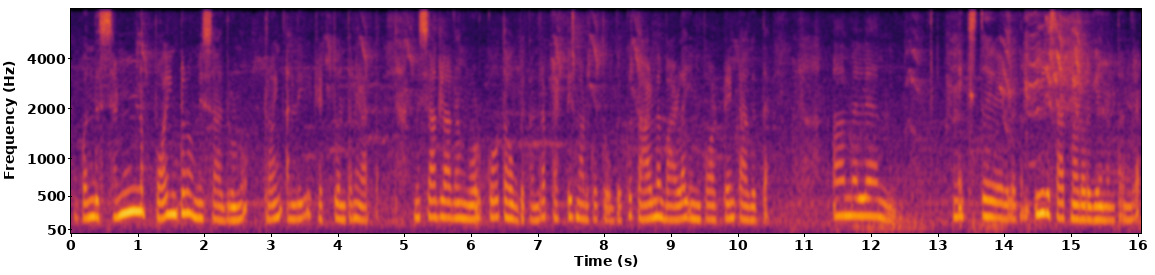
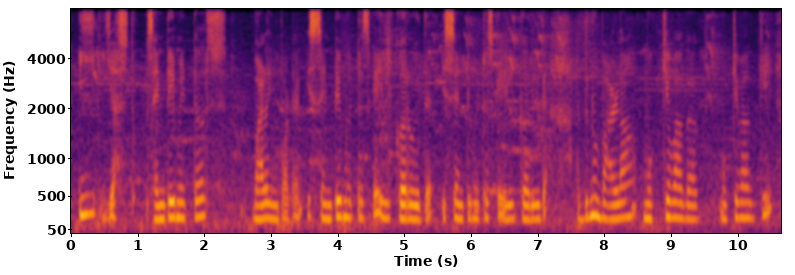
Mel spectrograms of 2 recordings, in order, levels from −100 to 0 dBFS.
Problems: background sounds at intervals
